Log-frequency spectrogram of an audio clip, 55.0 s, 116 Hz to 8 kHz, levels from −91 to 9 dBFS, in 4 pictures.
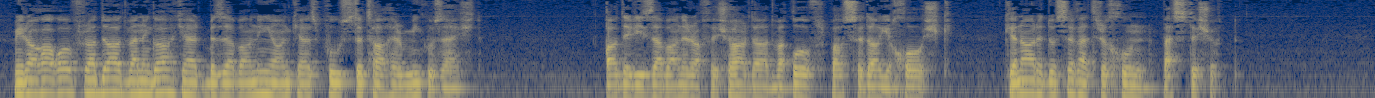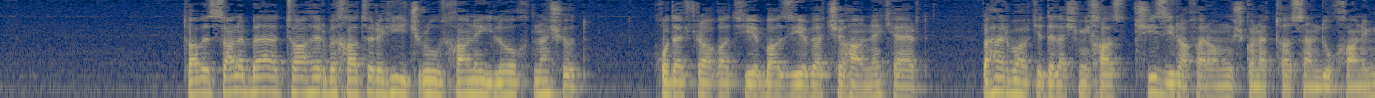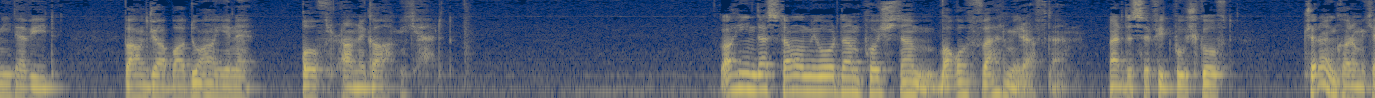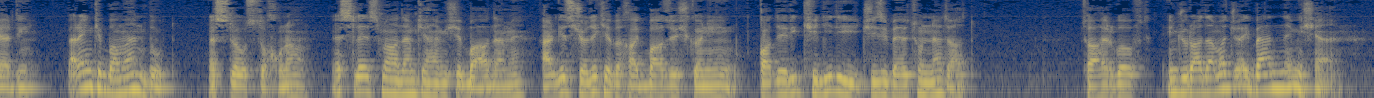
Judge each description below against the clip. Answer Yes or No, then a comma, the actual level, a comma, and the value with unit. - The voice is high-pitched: No, low, 110 Hz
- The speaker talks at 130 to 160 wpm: Yes, average, 135 wpm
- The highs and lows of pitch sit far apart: No, average, 3.8 semitones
